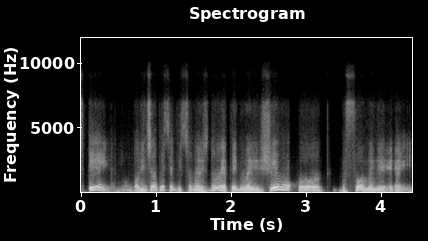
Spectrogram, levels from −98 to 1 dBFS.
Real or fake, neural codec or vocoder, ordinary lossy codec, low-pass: fake; codec, 16 kHz, 0.5 kbps, FreqCodec, smaller model; Opus, 24 kbps; 7.2 kHz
